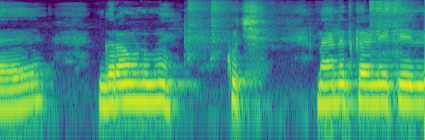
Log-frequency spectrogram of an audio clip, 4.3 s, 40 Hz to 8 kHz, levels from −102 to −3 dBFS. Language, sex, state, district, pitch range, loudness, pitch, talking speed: Hindi, male, Haryana, Jhajjar, 160-170 Hz, -15 LUFS, 165 Hz, 100 wpm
